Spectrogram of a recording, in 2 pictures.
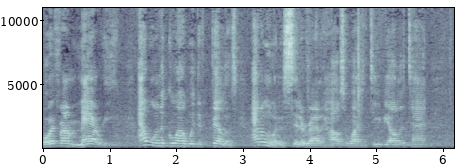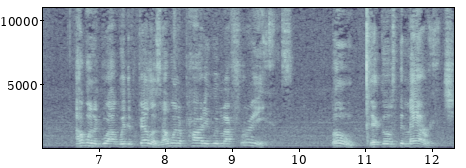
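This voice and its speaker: Lively intonation and a moderate pace come through noticeable background noise and audible room echo. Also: man, high pitch for a man. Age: 70s. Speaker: self-help show host. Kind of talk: motivational monologue. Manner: halting, repetitive.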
